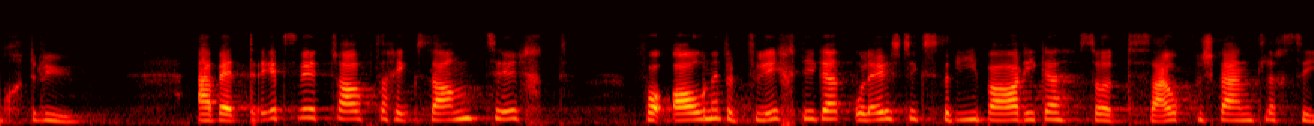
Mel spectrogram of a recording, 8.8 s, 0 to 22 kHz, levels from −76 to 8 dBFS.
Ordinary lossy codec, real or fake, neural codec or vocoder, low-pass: none; fake; codec, 16 kHz, 0.8 kbps, ZipCodec; 7.2 kHz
